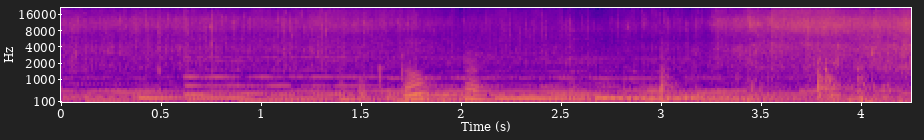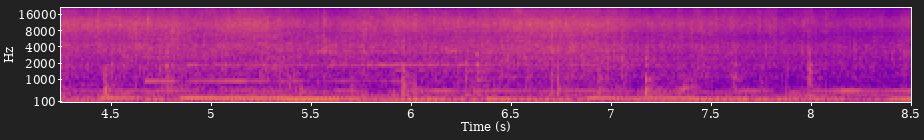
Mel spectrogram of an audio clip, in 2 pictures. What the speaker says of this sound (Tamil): வெங்காயம் நல்லா வதங்கணும். நல்லா பொன்னிறமாக வரைக்கும்.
